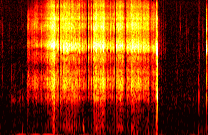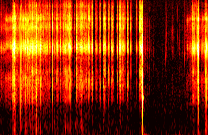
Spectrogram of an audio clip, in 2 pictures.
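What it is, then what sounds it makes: Plastic tape ball being cut. A thin metal needle tool is drawn across and into a hand-sized, solid ball wound from many layers of dark green and black plastic tape held in the fingers, cutting and scratching through the tape layers. The result is bright, hissy slicing and peeling in three long bursts separated by short silences, with a few sharp clicks rather than clean taps.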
